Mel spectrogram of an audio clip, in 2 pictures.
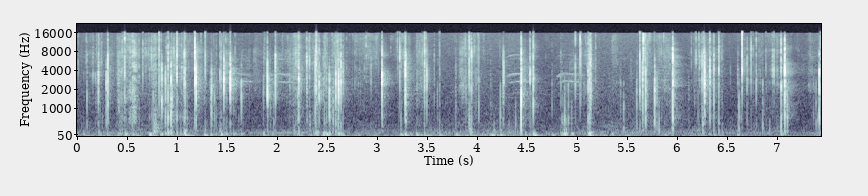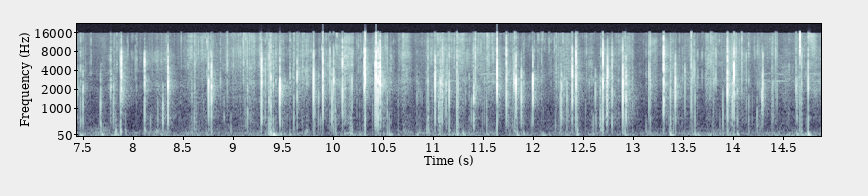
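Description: A small, full red foil-laminate face mask packet is crinkled, squeezed and tapped with long red nails. Dense, bright crackling and sharp, dry clicks come in quick irregular bursts, each snapping off almost instantly. The sound is mostly high and crisp, with little low end.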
